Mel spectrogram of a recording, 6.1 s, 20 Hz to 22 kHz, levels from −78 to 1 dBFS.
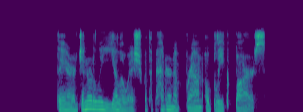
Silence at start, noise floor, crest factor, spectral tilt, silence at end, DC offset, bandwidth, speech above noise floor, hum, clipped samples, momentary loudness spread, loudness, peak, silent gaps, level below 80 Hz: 1.15 s; -86 dBFS; 22 dB; -3 dB/octave; 0.8 s; under 0.1%; 7.8 kHz; 54 dB; none; under 0.1%; 11 LU; -30 LUFS; -10 dBFS; none; -68 dBFS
